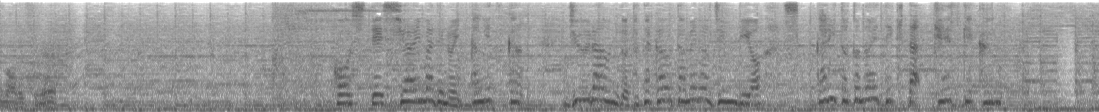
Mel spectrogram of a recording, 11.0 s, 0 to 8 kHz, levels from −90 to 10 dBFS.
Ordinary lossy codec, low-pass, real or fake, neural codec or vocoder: none; 7.2 kHz; fake; vocoder, 24 kHz, 100 mel bands, Vocos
